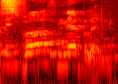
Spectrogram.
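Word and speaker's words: Svirfneblin: Smurf Nibblin is the correct pronunciation.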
